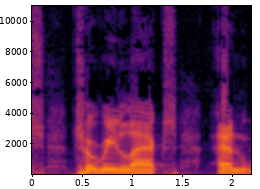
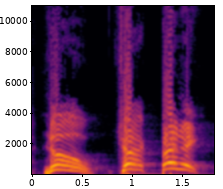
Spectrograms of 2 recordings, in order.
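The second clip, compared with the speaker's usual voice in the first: much louder, very high, stern and insistent voice; 10 semitones higher, 4 dB louder than usual. Retelling a gentleman's reply during an argument in a library, much louder voice. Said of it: "he said in a much louder voice".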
